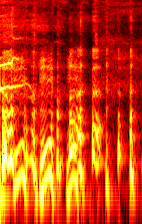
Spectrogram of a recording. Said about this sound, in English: I coughed halfway through. No, we didn't. No, none of us heard that.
